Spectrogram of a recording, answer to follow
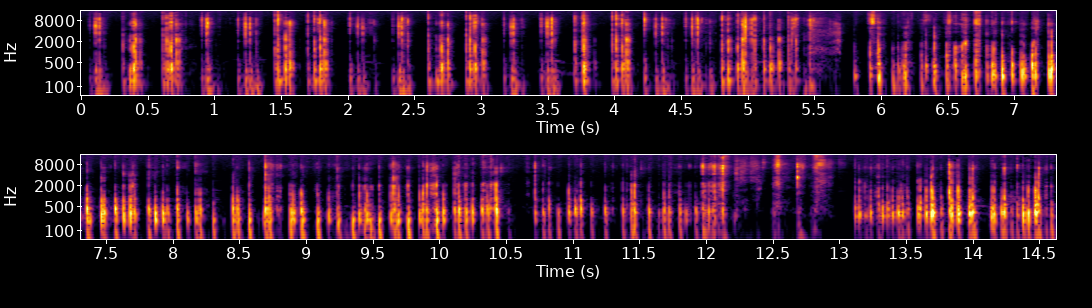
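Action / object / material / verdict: tap / sneaker with rubber sole / rubber / none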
